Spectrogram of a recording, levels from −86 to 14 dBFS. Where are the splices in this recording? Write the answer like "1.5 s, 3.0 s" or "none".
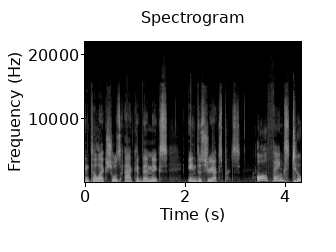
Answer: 3.4 s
